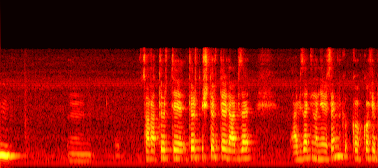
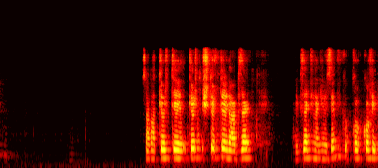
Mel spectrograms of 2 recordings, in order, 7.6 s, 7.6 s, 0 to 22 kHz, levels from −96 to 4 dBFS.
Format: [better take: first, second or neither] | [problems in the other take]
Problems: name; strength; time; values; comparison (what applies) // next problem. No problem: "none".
first | noise reduction (neural mask model DeepFilterNet 3)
